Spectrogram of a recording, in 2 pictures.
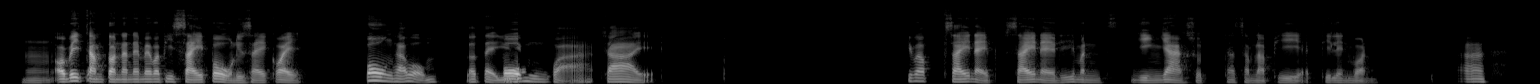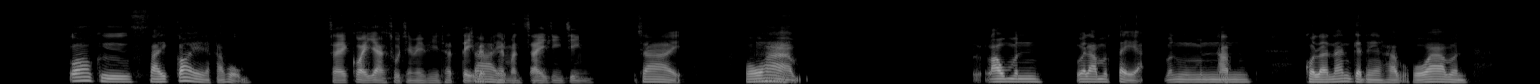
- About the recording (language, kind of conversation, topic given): Thai, unstructured, คุณเคยมีประสบการณ์สนุกๆ ขณะเล่นกีฬาไหม?
- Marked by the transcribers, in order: none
